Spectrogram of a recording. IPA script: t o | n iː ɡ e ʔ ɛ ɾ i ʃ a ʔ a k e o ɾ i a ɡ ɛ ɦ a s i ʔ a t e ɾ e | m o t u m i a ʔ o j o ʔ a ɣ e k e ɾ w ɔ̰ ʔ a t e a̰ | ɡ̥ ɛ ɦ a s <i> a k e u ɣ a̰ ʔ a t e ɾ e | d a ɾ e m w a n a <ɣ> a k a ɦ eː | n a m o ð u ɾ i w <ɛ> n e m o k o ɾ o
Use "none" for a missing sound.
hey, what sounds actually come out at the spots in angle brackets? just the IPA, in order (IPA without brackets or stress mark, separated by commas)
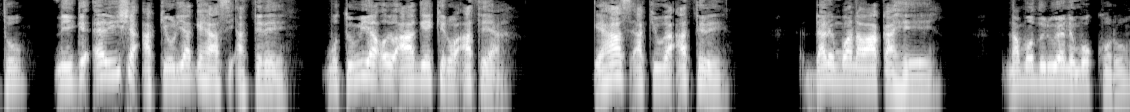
i, w, ɛ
